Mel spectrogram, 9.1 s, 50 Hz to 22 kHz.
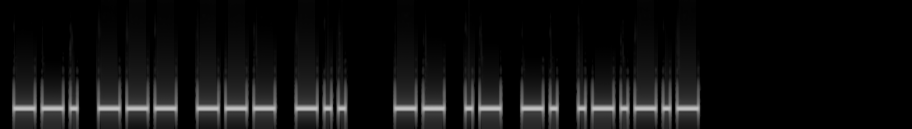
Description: Morse code, heard as a keyed tone, about 17 wpm, 700 Hz. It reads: GOOD MAN.
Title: Sentences from Top 1200 Words 17wpm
